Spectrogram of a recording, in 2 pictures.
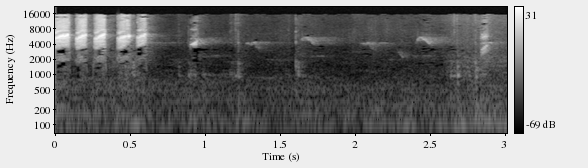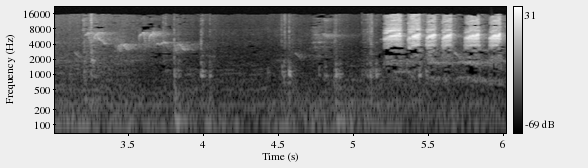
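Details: Flameback giving rapid, evenly spaced high rattling bursts of about ten sharp notes, one opening and another closing the stretch, with faint chirps of other small birds in between.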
